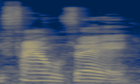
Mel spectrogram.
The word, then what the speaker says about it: VW: W is V um Germans pronounce a w like we pronounce v's and Germans pronounce V's like we would pronounce FS it's it's all it's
